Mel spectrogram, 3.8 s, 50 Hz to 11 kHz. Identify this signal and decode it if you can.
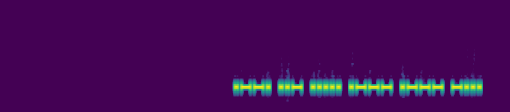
Morse code, heard as a keyed tone, about 52 wpm, 700 Hz. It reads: PU5JJB
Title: DXCC-100 Call Signs - 6 Characters - Repeated 3x - 50wpm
